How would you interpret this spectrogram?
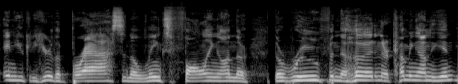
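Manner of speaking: normal talking voice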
